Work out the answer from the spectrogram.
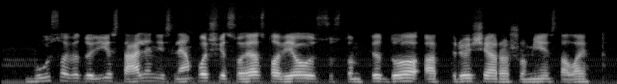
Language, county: Lithuanian, Marijampolė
